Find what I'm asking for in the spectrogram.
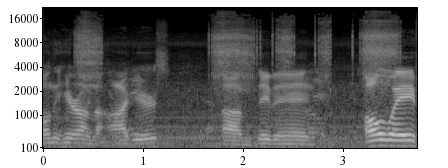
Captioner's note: reel spinning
